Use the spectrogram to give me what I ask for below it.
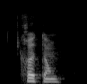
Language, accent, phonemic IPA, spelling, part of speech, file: French, France, /kʁə.tɔ̃/, creton, noun, LL-Q150 (fra)-creton.wav
- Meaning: 1. a piece of fat 2. a type of rillettes 3. a type of rillettes: creton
